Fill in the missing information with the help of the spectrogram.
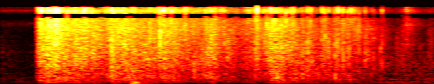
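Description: Clear plastic bag crinkling and rustling as hands open it and reach inside. It starts abruptly about a third of a second in and tapers off near the end.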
